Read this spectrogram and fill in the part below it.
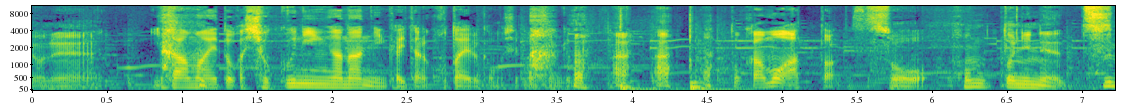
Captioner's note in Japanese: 笑い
